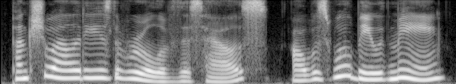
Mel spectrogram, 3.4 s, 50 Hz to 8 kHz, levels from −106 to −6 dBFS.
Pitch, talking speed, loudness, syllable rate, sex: 230 Hz, 195 wpm, -17 LUFS, 5.7 syllables/s, female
